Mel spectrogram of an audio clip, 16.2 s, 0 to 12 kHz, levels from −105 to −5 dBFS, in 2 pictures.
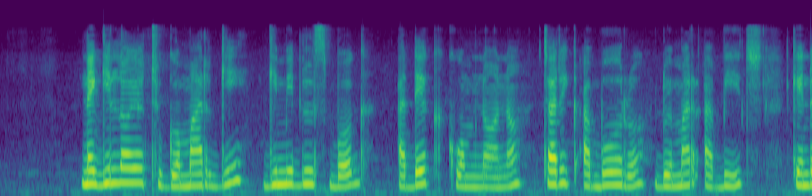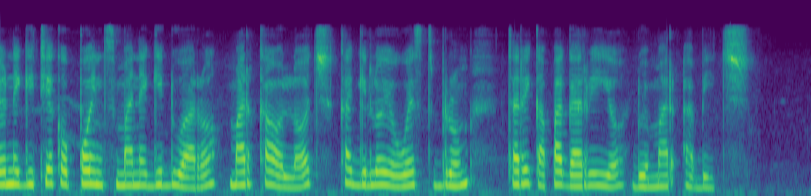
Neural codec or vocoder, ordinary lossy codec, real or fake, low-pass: none; AAC, 64 kbps; real; 7.2 kHz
